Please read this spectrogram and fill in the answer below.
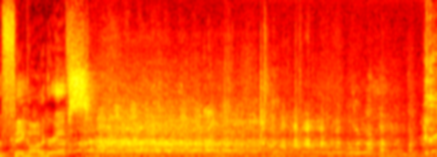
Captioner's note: audience laughing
